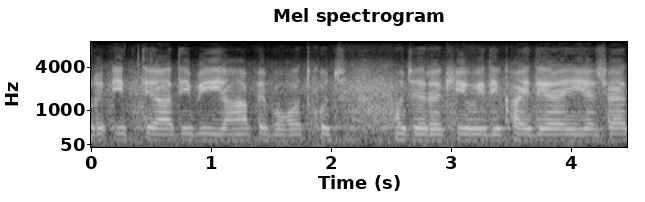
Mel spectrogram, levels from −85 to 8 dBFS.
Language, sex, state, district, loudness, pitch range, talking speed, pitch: Hindi, male, Chhattisgarh, Raipur, -14 LUFS, 130-140 Hz, 190 wpm, 135 Hz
